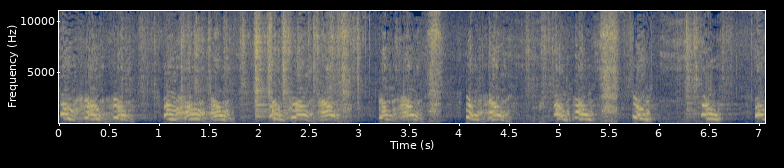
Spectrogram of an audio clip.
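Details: A six-month-old pup gives rapid runs of loud, ringing barks, two to four barks per burst, bursts separated by brief pauses; the tone is clear and slightly bawled throughout.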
